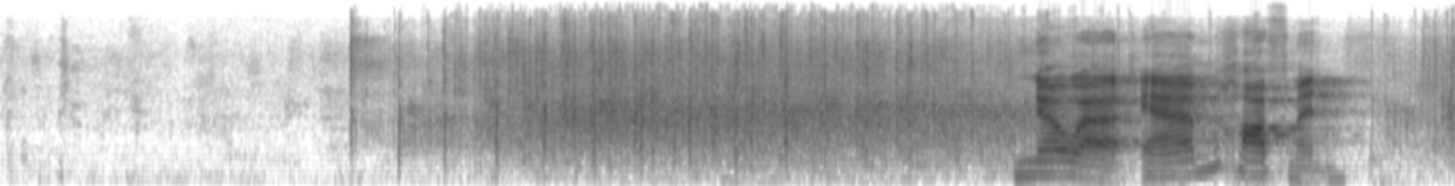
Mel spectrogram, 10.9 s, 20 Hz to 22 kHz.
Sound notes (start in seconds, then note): 2.6 audience applauds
